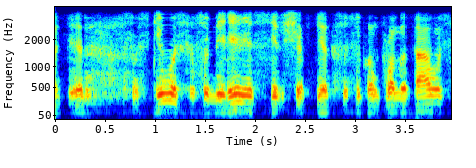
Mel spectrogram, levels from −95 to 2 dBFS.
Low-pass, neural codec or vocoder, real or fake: 3.6 kHz; codec, 44.1 kHz, 3.4 kbps, Pupu-Codec; fake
